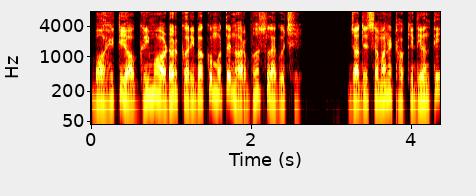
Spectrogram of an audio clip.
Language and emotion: Odia, fearful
